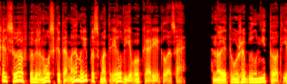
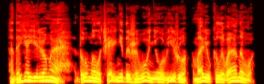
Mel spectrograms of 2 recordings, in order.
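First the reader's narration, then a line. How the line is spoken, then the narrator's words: Forlorn exhale. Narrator (Russian): Сиротливо выдохнул Кольцов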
